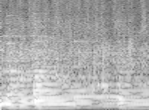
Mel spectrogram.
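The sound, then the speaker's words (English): A crowd claps steadily in a dense, rain-like wash of applause, with sustained organ or keyboard chords ringing underneath. No one speaks. “I need you and clap like we're gonna break a spirit of independence.”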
